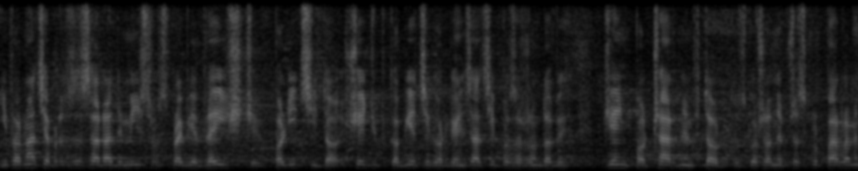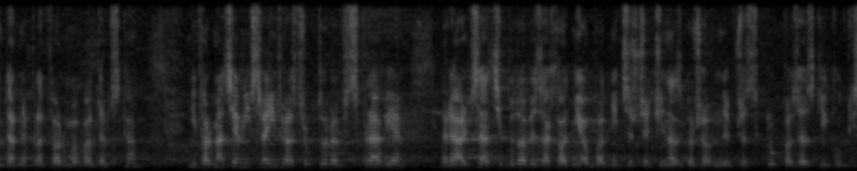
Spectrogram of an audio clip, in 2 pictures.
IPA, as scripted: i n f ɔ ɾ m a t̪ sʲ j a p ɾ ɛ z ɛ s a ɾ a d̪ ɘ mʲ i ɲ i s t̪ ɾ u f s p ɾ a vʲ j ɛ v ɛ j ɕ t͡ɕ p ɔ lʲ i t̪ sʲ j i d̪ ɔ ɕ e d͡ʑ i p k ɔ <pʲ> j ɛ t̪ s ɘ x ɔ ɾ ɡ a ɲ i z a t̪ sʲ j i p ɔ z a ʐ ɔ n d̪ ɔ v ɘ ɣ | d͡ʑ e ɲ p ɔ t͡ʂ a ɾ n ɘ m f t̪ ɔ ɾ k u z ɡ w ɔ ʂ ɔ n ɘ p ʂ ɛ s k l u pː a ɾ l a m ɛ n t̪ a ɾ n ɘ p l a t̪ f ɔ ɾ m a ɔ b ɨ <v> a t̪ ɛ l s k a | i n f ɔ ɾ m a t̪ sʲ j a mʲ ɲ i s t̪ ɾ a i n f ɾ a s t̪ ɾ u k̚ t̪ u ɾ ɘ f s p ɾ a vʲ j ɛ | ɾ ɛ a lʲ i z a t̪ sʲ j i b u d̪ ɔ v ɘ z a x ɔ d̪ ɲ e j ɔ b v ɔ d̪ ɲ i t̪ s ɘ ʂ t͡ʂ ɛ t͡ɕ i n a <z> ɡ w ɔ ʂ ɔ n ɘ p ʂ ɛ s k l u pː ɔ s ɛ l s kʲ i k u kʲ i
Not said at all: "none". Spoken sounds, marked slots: bʲ, v, z

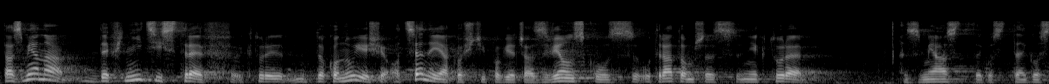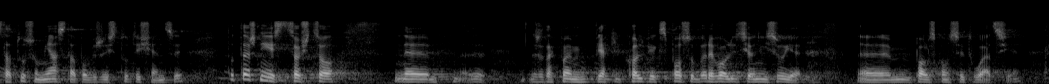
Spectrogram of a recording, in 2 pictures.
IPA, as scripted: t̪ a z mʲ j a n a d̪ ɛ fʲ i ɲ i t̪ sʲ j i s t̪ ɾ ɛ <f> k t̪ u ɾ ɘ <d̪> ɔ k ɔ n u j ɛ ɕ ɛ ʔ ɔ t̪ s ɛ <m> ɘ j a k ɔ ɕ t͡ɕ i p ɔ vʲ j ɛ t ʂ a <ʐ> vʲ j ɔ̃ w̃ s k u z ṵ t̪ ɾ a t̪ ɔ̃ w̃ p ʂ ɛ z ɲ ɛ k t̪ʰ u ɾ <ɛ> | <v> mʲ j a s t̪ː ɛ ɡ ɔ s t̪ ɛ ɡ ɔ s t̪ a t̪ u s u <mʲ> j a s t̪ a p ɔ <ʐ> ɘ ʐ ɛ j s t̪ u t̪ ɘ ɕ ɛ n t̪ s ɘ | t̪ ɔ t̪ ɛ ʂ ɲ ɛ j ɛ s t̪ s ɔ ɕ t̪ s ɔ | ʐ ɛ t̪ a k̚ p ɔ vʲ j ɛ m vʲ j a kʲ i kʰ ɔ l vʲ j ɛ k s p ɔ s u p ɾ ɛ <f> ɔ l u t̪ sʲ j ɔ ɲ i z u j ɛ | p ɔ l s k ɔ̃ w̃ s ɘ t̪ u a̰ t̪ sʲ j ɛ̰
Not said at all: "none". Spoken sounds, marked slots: f, d̪, n, z, ɛ, z, mʲ, v, v

